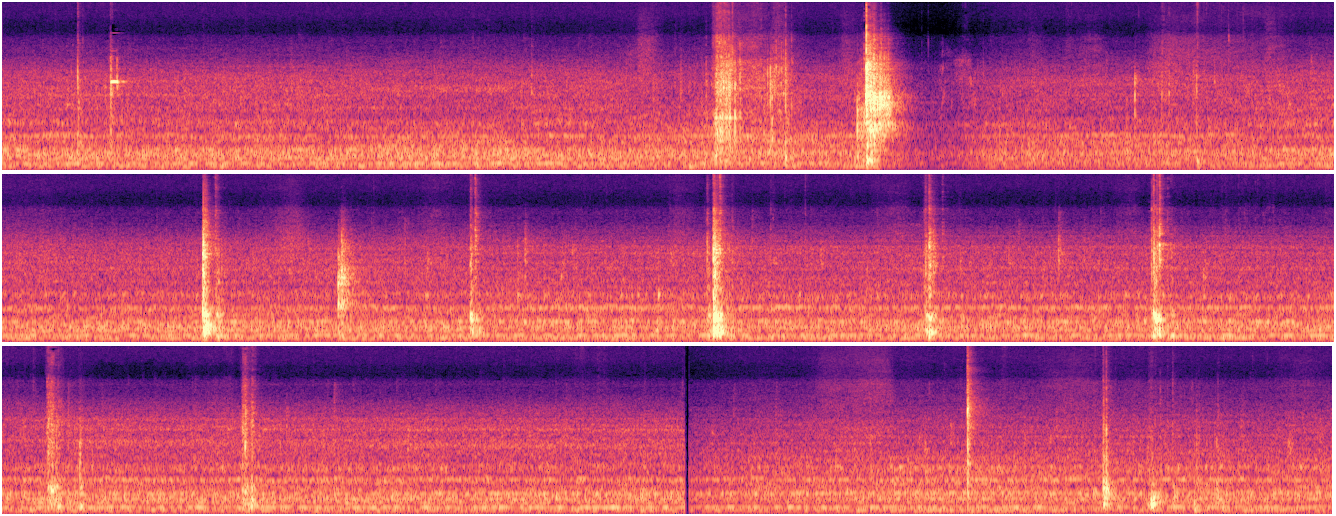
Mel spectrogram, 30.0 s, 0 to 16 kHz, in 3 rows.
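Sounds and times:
steady low hum: 0.0s - 29.9s
onions dropping into metal bowl: 5.4s - 6.8s.

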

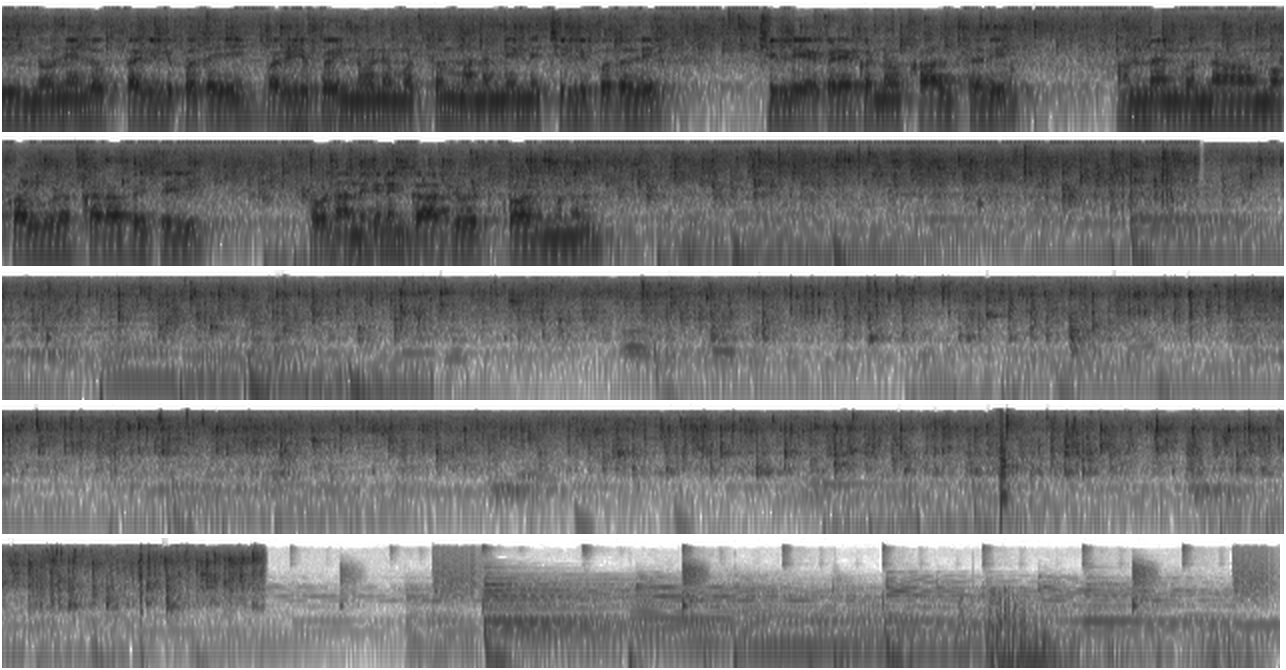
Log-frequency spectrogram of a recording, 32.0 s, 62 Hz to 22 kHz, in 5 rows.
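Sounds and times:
chicken sizzling in hot oil: 0.0s - 27.0s
sharp tap: 24.2s - 24.5s.

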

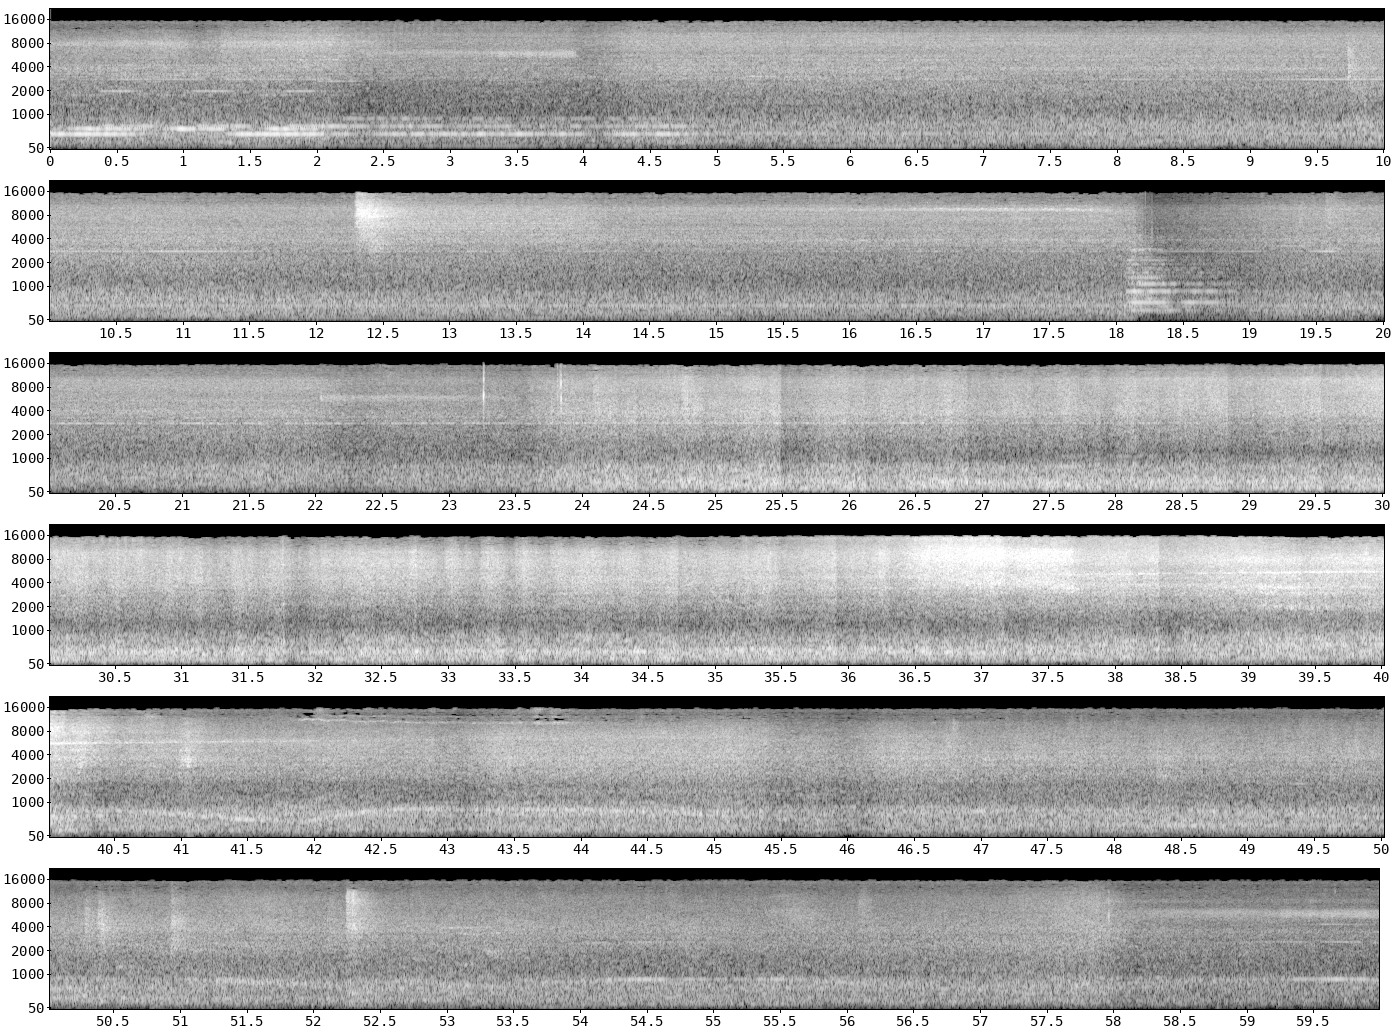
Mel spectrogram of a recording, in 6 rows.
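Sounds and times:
short train horn: 0.0s - 4.9s, 18.0s - 19.0s
electric train humming: 0.0s - 57.6s
train running along track: 0.0s - 59.9s.

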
